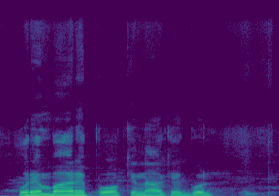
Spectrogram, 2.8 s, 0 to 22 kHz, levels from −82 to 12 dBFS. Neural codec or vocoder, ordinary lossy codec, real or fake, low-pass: vocoder, 44.1 kHz, 128 mel bands, Pupu-Vocoder; none; fake; 19.8 kHz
